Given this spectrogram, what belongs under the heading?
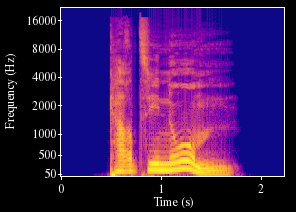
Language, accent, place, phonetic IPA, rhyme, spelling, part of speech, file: German, Germany, Berlin, [kaʁt͡siˈnoːm], -oːm, Karzinom, noun, De-Karzinom.ogg
- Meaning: carcinoma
